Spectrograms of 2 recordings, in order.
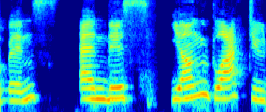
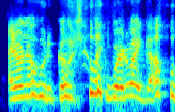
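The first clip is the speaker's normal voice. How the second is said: flustered panic; 4 semitones higher, 6 dB louder, faster than usual. Retold or imitated. Retold panic after being evicted.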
